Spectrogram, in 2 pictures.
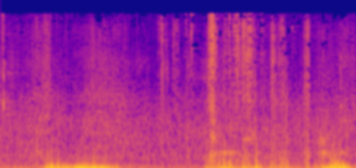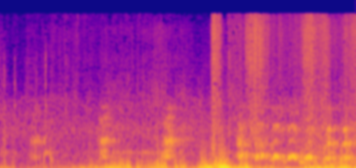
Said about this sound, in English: Ah, gonna have to ring the doorbell, and here comes the barking.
